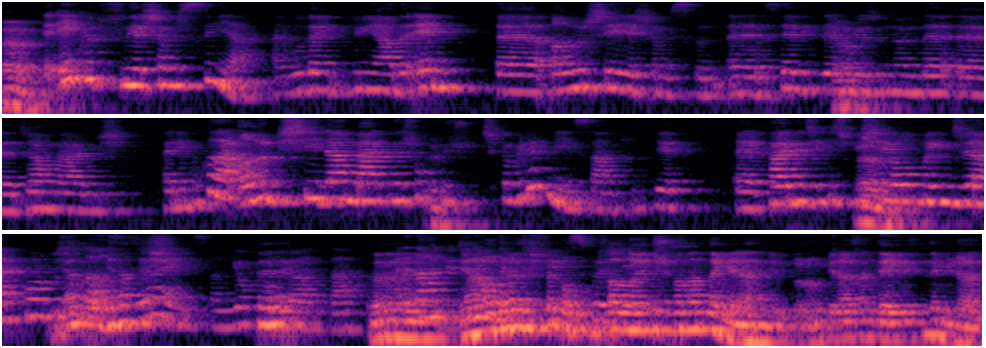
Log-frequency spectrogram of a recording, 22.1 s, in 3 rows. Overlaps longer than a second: present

